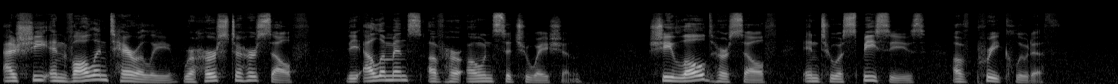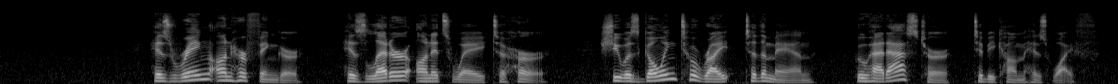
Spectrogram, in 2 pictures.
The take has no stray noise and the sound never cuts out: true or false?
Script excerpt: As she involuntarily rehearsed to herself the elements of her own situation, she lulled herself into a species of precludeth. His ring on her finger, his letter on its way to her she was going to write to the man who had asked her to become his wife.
true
